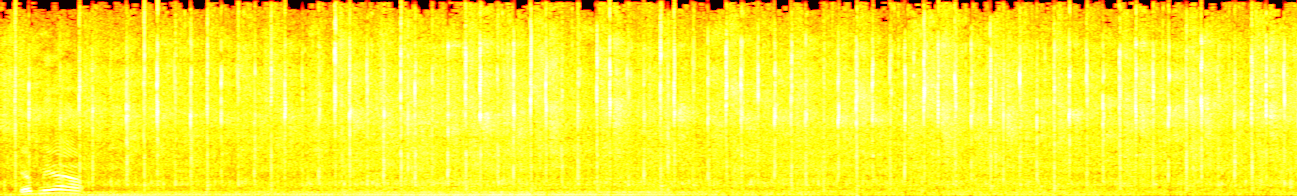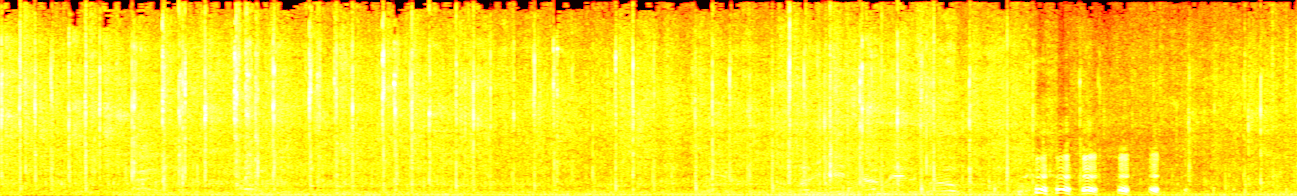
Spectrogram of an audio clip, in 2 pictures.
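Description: A Tennessee Walking Horse clatters along on asphalt in a quick four-beat gait.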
